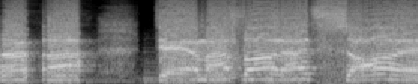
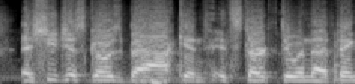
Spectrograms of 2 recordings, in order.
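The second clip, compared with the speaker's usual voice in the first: ordinary talk, nothing marked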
